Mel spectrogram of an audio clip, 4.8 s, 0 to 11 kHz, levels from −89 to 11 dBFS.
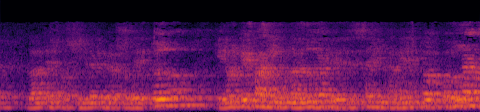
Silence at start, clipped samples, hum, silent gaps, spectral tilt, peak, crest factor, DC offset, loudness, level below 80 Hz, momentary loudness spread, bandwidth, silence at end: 0 s; under 0.1%; none; none; -11.5 dB/octave; -10 dBFS; 16 dB; under 0.1%; -28 LUFS; -76 dBFS; 9 LU; 5.8 kHz; 0 s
